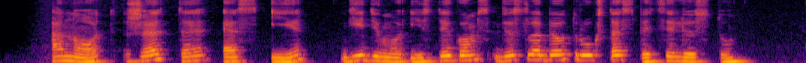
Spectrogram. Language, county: Lithuanian, Panevėžys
